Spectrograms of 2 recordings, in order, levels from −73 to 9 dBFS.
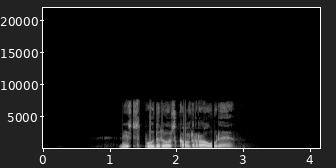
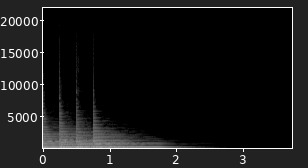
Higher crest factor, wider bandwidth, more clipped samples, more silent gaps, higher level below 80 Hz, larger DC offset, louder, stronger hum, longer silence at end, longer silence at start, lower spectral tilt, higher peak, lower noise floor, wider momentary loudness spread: about the same, 16 dB vs 20 dB; second, 8 kHz vs 13 kHz; neither; neither; second, -50 dBFS vs -42 dBFS; neither; first, -16 LUFS vs -28 LUFS; neither; first, 1.3 s vs 1 s; first, 1.15 s vs 0 s; second, -5 dB/octave vs -7 dB/octave; first, -2 dBFS vs -10 dBFS; first, -73 dBFS vs -63 dBFS; second, 8 LU vs 12 LU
